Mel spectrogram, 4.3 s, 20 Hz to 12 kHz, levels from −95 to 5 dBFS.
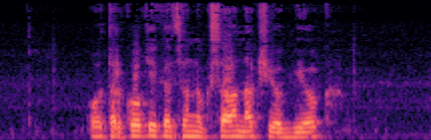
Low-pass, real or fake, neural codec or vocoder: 10.8 kHz; real; none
